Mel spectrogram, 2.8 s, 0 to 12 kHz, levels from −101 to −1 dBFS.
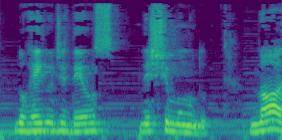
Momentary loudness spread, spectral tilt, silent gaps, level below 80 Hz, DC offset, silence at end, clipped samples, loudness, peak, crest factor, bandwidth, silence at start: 8 LU; -5 dB/octave; none; -54 dBFS; under 0.1%; 0 s; under 0.1%; -27 LUFS; -10 dBFS; 16 dB; 11.5 kHz; 0 s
